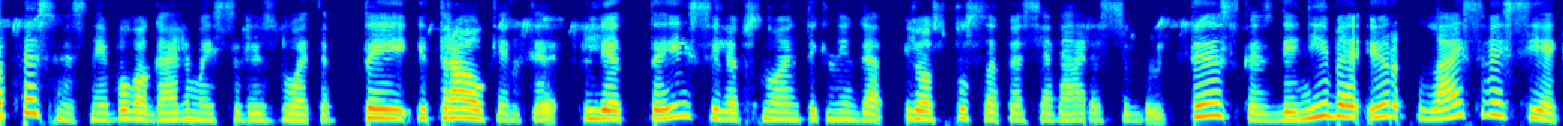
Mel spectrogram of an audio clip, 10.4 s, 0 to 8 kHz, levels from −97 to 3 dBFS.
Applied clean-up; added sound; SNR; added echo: neural mask model Resemble Enhance denoiser.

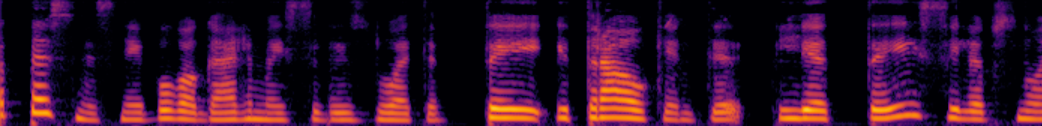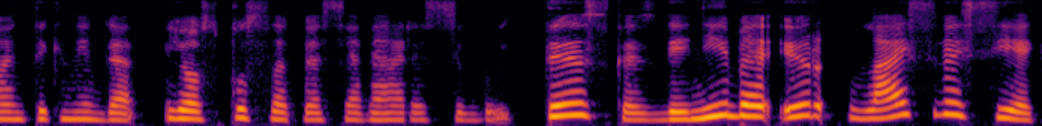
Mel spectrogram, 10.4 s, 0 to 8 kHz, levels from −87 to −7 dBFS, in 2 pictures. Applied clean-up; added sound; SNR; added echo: neural mask model DeepFilterNet 3.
